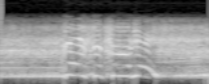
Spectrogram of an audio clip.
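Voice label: English near waypoint mood high; War Thunder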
